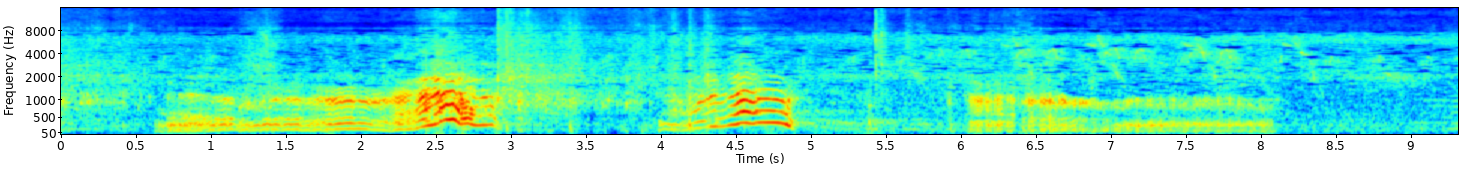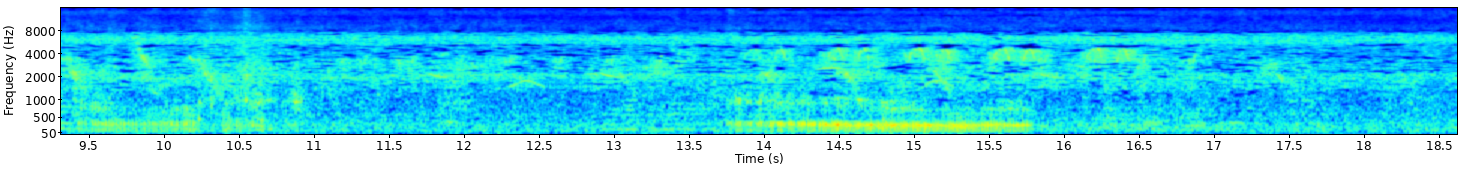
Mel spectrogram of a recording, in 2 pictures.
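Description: Two hyenas fighting: loud, wavering squeals and yelps in the first few seconds, one sharp rising-and-falling squeal just after four seconds, then rough growls that grow quieter, with a stretch of low growling near the end.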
